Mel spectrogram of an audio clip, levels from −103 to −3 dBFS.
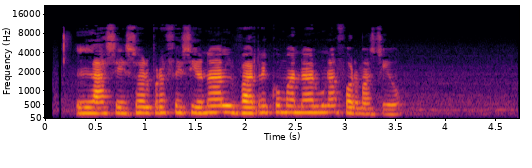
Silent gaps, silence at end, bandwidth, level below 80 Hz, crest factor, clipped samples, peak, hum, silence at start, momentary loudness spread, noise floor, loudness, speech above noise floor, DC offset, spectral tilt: none; 1.15 s; 11 kHz; -82 dBFS; 20 dB; under 0.1%; -8 dBFS; none; 0.3 s; 11 LU; -58 dBFS; -27 LUFS; 31 dB; under 0.1%; -6 dB/octave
